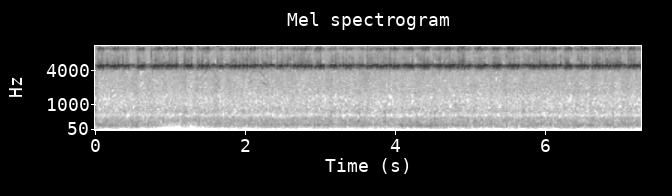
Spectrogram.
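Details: Grasshoppers in a flowery meadow produce a constant, sharp, high-pitched trill that pulses quickly and unevenly, with a weaker, higher ringing overtone above it and a quiet natural background.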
